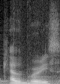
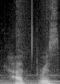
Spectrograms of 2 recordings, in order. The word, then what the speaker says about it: Cadbury: prefer gorinka or cadburis do do you say it like calburis or cabris? Yeah. Sorry I have to say it's cadbury.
